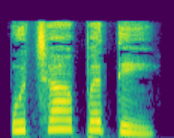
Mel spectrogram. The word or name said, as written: ಉಚಾಪತಿ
